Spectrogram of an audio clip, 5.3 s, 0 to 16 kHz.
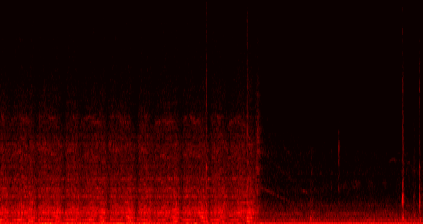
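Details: Mercedes S55 AMG, Copart car, cranking on a battery jump pack: steady cranking about three beats a second, never fires before stopping; no fuel delivery at the rail from a dead pump.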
